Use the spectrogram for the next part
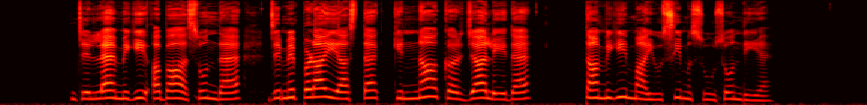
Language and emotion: Dogri, sad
